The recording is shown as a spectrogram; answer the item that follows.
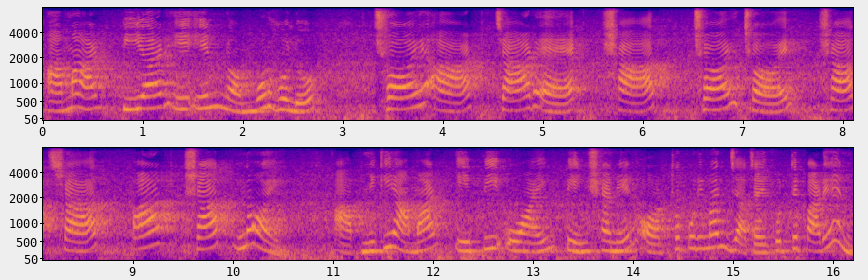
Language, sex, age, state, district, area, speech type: Bengali, female, 45-60, West Bengal, Birbhum, urban, read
